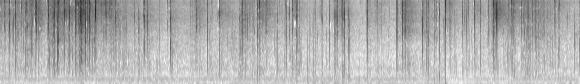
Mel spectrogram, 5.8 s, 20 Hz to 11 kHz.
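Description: A small rectangular pack of paper napkins printed with a 100 euro note and sealed in thin cellophane is held, then laid on a table, and scratched and tapped with long acrylic fingernails. The wrap gives off bright, crisp crinkling and rapid, clicky taps that die away instantly, over a faint steady low hum.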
